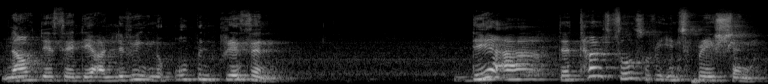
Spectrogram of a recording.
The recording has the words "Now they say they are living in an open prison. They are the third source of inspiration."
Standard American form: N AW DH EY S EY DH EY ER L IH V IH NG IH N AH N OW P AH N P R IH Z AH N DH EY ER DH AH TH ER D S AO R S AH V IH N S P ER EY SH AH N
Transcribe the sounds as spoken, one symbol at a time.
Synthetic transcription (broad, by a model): N AW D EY S EY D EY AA L IH V IH NG IH N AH OW P AH N P R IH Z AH N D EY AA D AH T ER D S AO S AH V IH N S P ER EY SH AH N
